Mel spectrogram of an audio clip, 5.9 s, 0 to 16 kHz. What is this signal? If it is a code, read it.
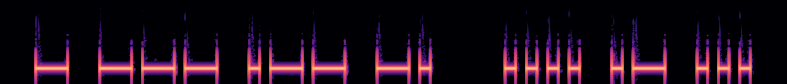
Morse code, heard as a keyed tone, about 15 wpm, 700 Hz. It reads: TOWN HAS
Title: Sentences from Top 1500 Words 15wpm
